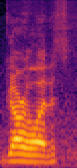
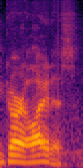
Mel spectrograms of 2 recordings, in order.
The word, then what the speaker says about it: Garlits: where Big Daddy Don Garlits Darda lightest why do I keep on saying his name wrong Garlits god why did I say car lightest Garlits Big Daddy Don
